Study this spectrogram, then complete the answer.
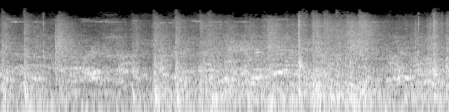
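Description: Boxing gloves thud as punches land.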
